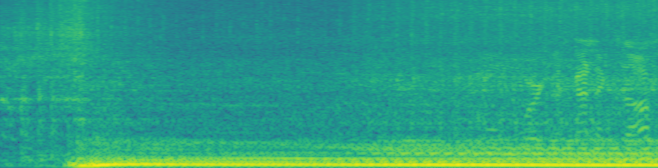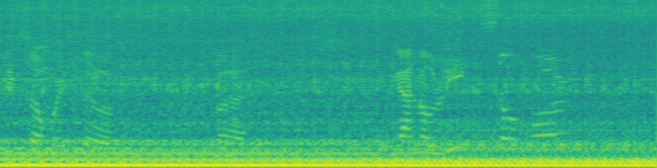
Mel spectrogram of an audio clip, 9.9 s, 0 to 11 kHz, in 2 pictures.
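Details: Chevrolet Silverado 6.0 V8 after installing a Walbro 255 in-tank fuel pump, system primed; engine catches within a second of cranking and settles straight into a steady, even idle with no stumble; starts and runs normally.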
